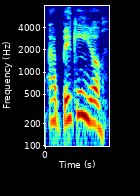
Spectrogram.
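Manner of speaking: Liberian English, pleading; Liberian accent. Shown as a demonstration. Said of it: "I'm gonna put in my Liberian accent".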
